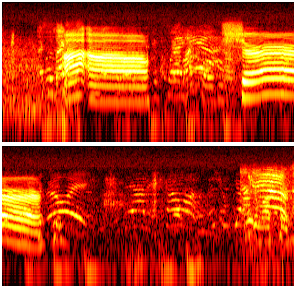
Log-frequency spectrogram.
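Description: A young child calls out loudly in a high voice.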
